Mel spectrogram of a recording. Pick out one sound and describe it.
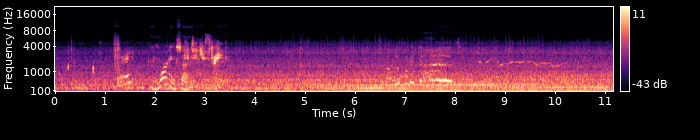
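Tyres rumble over a gravel road.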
